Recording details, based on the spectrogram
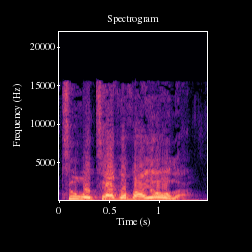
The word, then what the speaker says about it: Tua Tagovailoa: The Miami Dolphins got Tua, Tabagalua, Tabavalua. Who can pronounce this kid's name for me? Can anybody pronounce this kid's name? Tua Tagovailoa. Tua Tagovailoa like Rick Ross said, Tua Tagovailoa. I think that's the right pronunciation.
